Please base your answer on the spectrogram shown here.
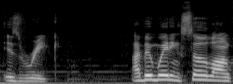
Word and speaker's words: Reek: My name is Reek it rhymes with Freak.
